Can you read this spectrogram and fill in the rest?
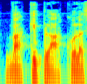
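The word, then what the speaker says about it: Vakki Plakkula: Vacchi Placcula si scrive con le K ovunque voi pensiate che debbano esserci le C. Vacchi Placcula.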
